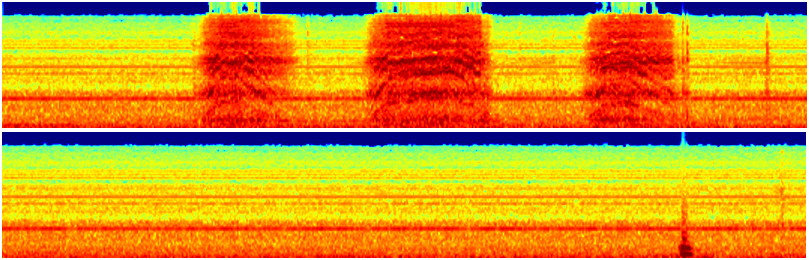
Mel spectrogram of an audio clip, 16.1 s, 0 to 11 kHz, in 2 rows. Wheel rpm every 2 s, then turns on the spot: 10, 50, 70, 30, 0, 0, 0, 0.
6-8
